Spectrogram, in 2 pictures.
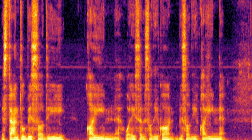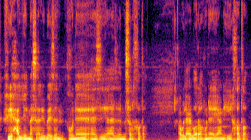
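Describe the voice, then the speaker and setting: A man with a deep, steady voice teaches a grammar lesson, reading example sentences slowly before posing quiz questions and answering them himself.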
